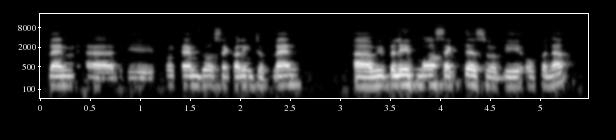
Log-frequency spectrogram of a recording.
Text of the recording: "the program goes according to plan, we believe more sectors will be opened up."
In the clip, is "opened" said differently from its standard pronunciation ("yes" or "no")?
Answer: yes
